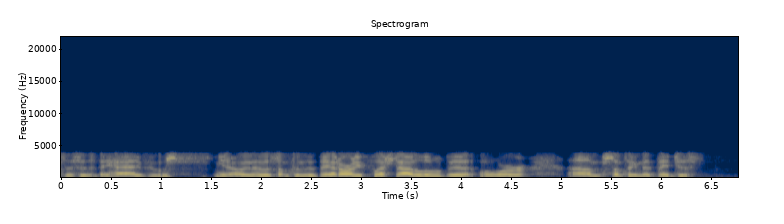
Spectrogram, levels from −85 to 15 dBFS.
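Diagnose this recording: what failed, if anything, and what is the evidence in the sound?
Codec 2 vocoder damage runs through the whole speech clip: the voice is robotic and buzzy, confined to about 200 Hz to 3.7 kHz, with nothing above 3.8 kHz. This is a codec-stage fault. The waveform was discarded, and only pitch, voicing, energy and envelope were resynthesised from sine waves, which fits a 2.4 kbit/s mode.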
